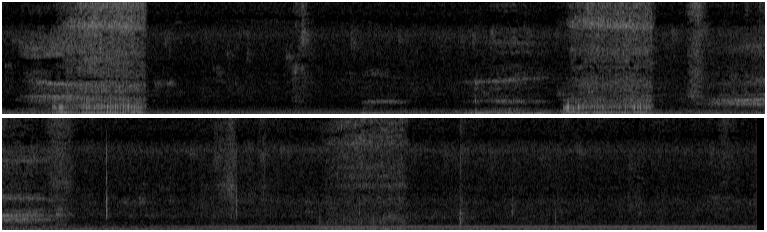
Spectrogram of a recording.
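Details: A sleeping Maltese dog snoring: a few rough, rumbling snore bursts at uneven intervals, strongest near the start and around the middle, then a fainter one later, with a quiet steady hum between them.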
